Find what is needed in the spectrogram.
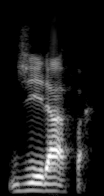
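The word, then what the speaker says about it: girafa: Pero muy importante, cuando la G tiene después una I o una E, se pronuncia G y Y. Por ejemplo, jirafa, jirafa, que significa jirafa.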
